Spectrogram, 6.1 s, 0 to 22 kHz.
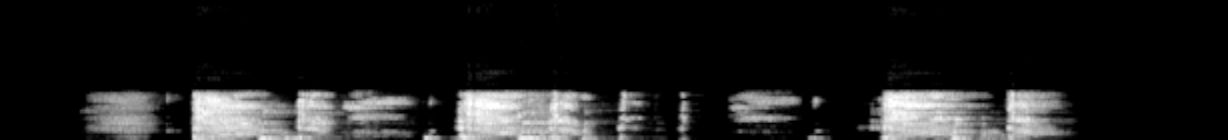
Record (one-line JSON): {"cough_length": "6.1 s", "cough_amplitude": 31136, "cough_signal_mean_std_ratio": 0.48, "survey_phase": "alpha (2021-03-01 to 2021-08-12)", "age": "18-44", "gender": "Female", "wearing_mask": "No", "symptom_none": true, "smoker_status": "Never smoked", "respiratory_condition_asthma": false, "respiratory_condition_other": false, "recruitment_source": "REACT", "submission_delay": "1 day", "covid_test_result": "Negative", "covid_test_method": "RT-qPCR"}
